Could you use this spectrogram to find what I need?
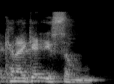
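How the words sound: It is said in a put-on character voice.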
